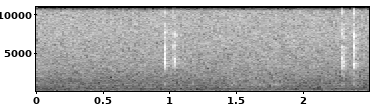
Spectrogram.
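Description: Near silence with a single faint computer mouse click about a second in.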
